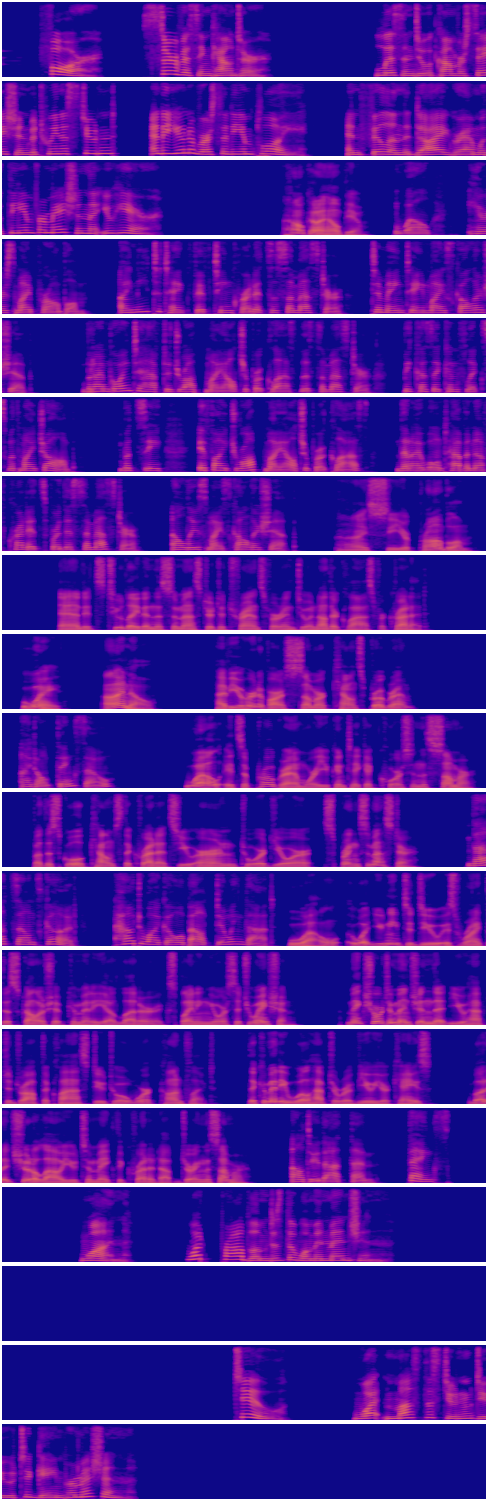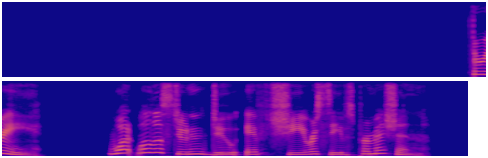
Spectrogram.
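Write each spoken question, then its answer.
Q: What problem does the woman mention?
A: She must drop her algebra class because it conflicts with her job, so she won't have enough credits and will lose her scholarship

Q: What must the student do to gain permission?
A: Write the scholarship committee a letter explaining her situation (the work conflict)

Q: What will the student do if she receives permission?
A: Take a course in the summer through the Summer Counts program to make up the credits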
